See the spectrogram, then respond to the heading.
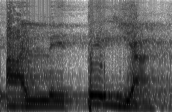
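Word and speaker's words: aletheia (ἀλήθεια): Verdad en griego se dice aletheia. ¿Cómo se dice? Aletheia.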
